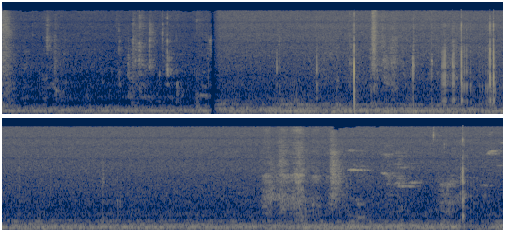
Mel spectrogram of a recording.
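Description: Low, steady indoor hum of room noise, with a few faint clicks and some faint scattered sounds near the end.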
